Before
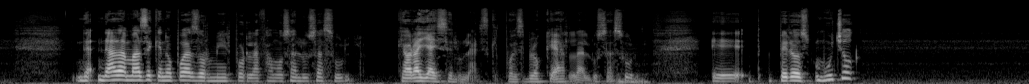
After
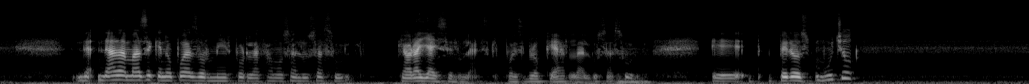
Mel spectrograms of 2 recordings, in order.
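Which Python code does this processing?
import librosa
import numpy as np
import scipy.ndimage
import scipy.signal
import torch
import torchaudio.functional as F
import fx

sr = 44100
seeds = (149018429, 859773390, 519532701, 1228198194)

y = fx.curve_eq(x, sr, hz=(100.0, 190.0, 350.0, 910.0, 1800.0, 4800.0, 7300.0, 12000.0), db=(0, -19, -3, -28, 7, -22, -20, -23))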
